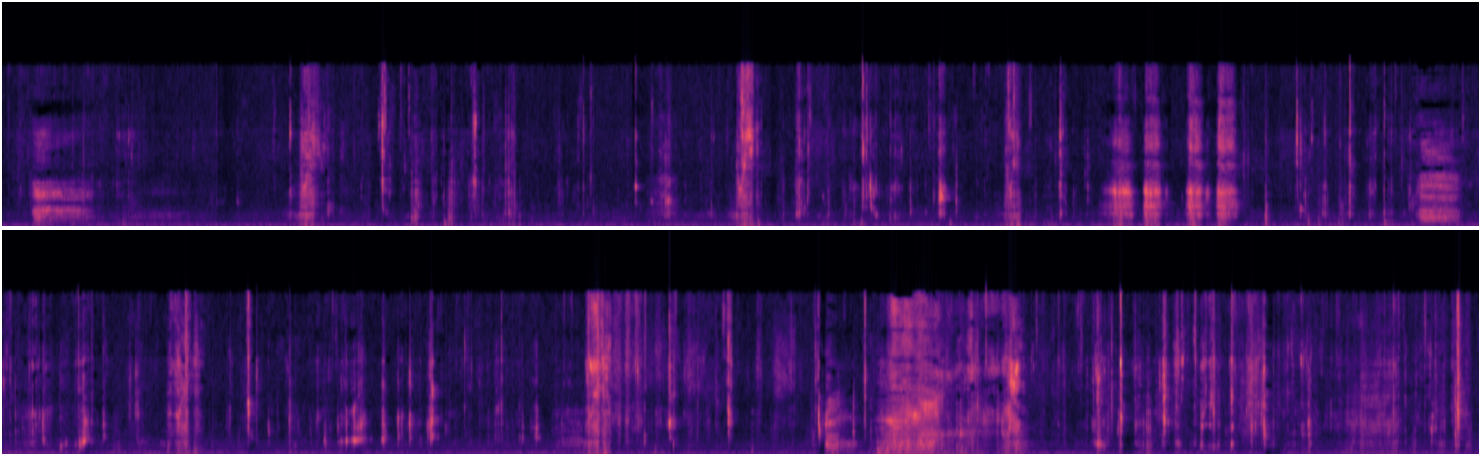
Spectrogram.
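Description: Close-miked chewing, biting and wet lip-smacking of a person eating braised beef bone marrow and shank meat, with many short mouth clicks over a steady low hum.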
